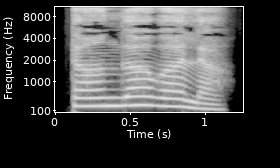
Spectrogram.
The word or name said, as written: ಟಾಂಗಾವಾಲ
